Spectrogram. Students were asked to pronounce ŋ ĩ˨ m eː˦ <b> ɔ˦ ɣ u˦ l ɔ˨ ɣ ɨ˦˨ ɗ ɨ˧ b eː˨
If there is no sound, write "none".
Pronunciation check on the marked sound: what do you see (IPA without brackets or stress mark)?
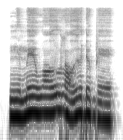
w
